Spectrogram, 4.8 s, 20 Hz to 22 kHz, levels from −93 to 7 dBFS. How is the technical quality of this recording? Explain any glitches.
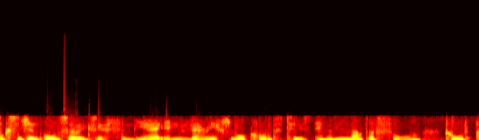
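The quality is poor throughout. Tandem speech coding runs across the whole clip. The speech sounds rough, muffled and warbly, with nothing above 3.8 kHz. It was coded, decoded and coded again, which fits two AMR-NB stages. Each stage compounds the previous one's damage.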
